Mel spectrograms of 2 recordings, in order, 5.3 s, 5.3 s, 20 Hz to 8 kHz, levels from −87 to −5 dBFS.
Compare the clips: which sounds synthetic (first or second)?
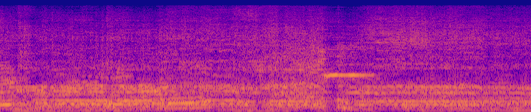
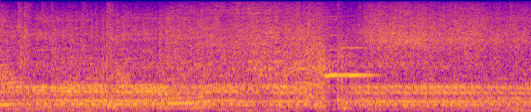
first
